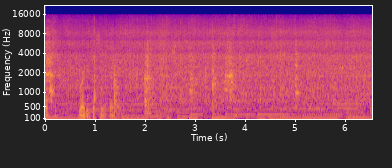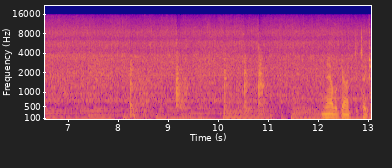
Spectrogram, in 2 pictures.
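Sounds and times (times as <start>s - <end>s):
spatula scraping a griddle: 0.0s - 4.2s, 4.8s - 5.3s, 7.3s - 11.1s
patties sizzling on a griddle: 0.0s - 13.0s.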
